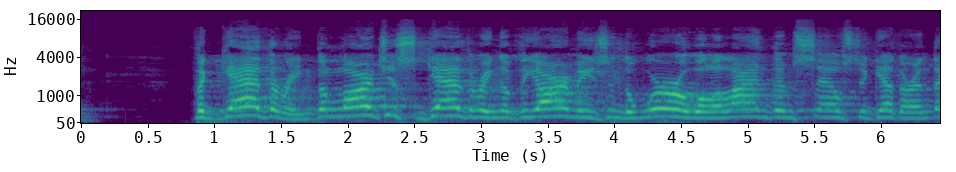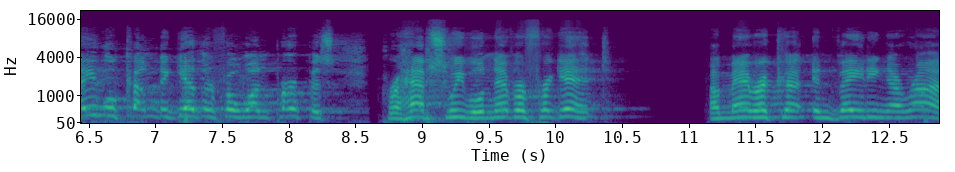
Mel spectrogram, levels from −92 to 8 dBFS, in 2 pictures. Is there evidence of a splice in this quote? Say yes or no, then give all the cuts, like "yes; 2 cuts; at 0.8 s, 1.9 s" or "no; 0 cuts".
yes; 1 cut; at 8.6 s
